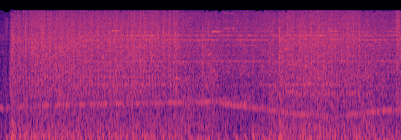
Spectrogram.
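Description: A helicopter's rotor whirs overhead.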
